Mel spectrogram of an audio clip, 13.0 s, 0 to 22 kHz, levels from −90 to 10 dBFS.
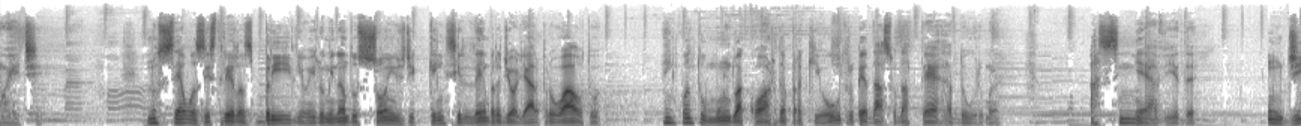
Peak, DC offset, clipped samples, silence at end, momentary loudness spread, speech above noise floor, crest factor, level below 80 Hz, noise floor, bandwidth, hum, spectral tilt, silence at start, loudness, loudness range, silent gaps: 0 dBFS; under 0.1%; under 0.1%; 0 s; 19 LU; 28 dB; 22 dB; -48 dBFS; -49 dBFS; 19 kHz; none; -3 dB/octave; 0 s; -20 LUFS; 6 LU; none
